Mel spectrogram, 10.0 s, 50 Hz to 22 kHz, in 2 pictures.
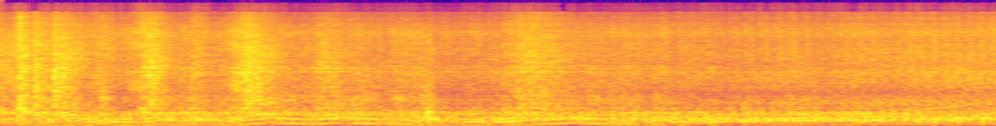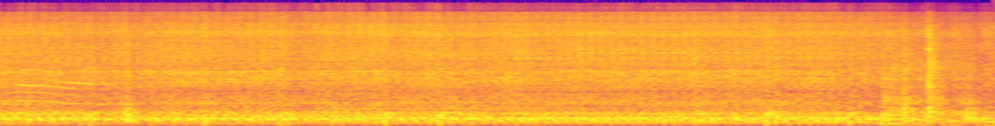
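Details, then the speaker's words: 1949 Chevy with 250 cubic inch inline six: several sharp revs, then a steady, even idle with no knocks or misses; runs smoothly. "2 days in a row. 2 days in a row. Runs sweet. It does. 250 cubic inch inline 6."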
